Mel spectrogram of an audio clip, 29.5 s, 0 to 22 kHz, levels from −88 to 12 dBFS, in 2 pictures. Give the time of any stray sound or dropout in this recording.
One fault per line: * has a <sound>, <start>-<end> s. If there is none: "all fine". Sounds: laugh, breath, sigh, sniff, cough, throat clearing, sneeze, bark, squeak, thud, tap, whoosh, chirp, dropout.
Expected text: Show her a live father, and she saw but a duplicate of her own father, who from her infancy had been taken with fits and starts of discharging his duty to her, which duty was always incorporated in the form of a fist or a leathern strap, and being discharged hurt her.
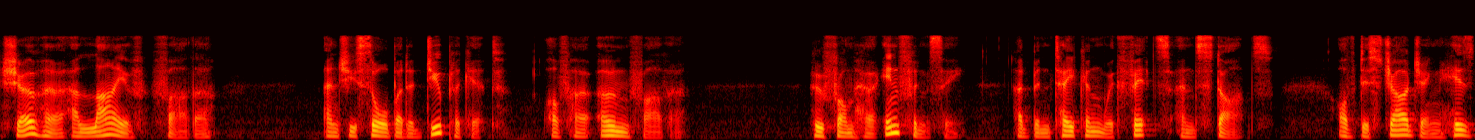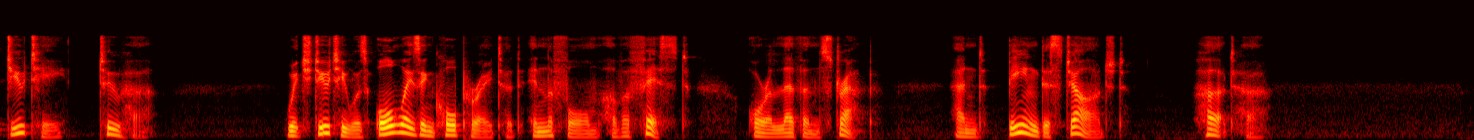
all fine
